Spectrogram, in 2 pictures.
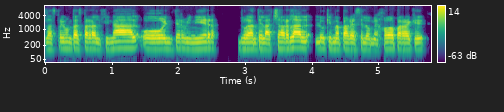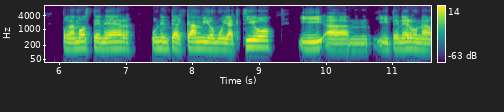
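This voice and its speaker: A man's voice: mid-range voice, a little mellow. A Swiss man lecturing online as an invited lawyer, speaking a Spanish he learned in Argentina, hesitant with many restarts and fillers. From Switzerland. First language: not Spanish. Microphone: computer mic on video call. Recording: slightly dull lo-fi sound.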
